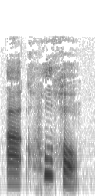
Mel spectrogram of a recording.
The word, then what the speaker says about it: akouo: So we want to come with the Greek word, and the Greek word is ahuho, ahuho, and it's spelled A-K-O-U-O.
